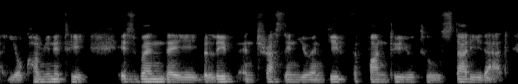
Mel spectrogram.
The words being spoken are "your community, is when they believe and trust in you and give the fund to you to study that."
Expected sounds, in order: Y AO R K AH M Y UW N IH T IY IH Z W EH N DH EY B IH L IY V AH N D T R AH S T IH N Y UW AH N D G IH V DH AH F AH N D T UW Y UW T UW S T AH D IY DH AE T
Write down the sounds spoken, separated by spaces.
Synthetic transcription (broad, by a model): Y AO K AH M Y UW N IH T IY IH S W EH N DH EY B IH L IY V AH N T R AH S T IH N Y UW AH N G IH V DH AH F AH N T UW Y UW T UW S T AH D IY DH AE T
